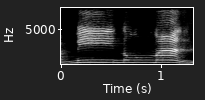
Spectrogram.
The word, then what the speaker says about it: minuman: Vậy thì các thức uống thì chúng ta thêm cái đuôi an vào và chúng ta đọc là minuman.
